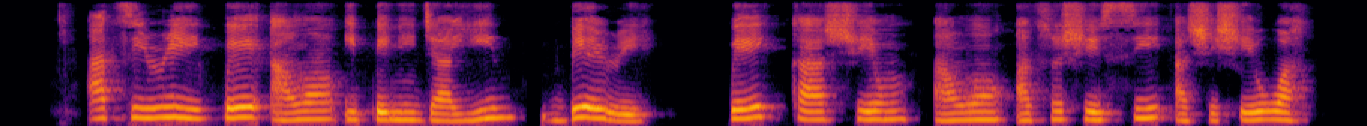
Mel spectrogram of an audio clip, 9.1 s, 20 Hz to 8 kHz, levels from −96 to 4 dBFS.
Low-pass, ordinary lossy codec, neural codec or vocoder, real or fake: 7.2 kHz; none; codec, 16 kHz in and 24 kHz out, 1.1 kbps, FireRedTTS-2 codec; fake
